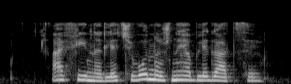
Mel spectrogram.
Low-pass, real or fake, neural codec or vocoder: 7.2 kHz; fake; codec, 16 kHz, 16 kbps, FunCodec, trained on LibriTTS, 50 frames a second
